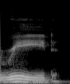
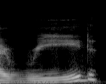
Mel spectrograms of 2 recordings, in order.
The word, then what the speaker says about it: read: with the verb to read notice that the spelling in the present and the spelling in the past is the same but the pronunciation is different I read in the present I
